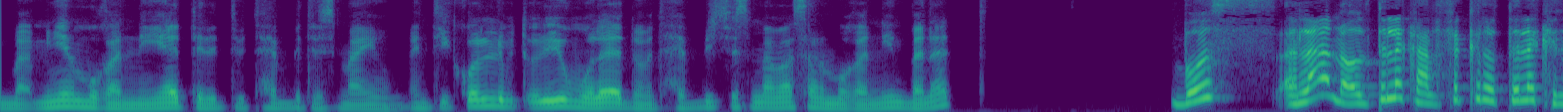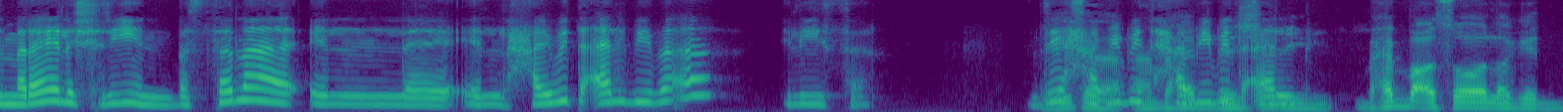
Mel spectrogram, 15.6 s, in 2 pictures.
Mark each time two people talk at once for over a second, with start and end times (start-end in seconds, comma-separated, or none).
13.0-14.4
